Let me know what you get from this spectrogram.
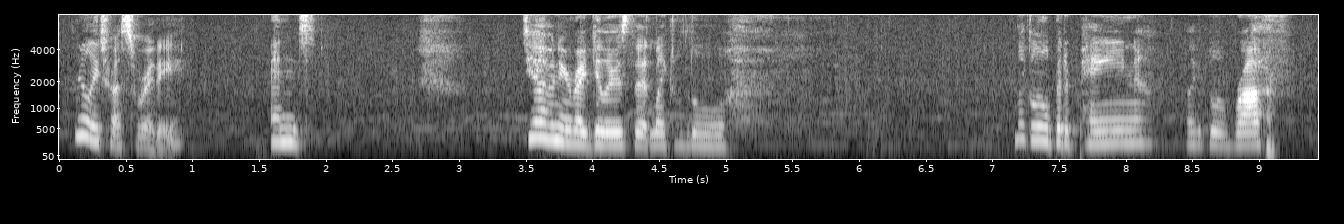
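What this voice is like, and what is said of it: American accent. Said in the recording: “You've got a strange accent. You Yank?”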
